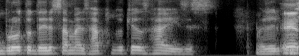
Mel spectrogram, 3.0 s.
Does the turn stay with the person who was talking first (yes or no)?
no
